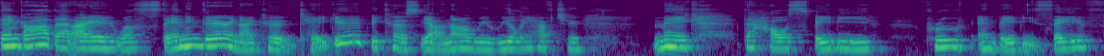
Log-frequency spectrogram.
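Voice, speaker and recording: A woman's fairly low voice in a German accent, with ordinary pitch variation. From Germany. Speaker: vlogger. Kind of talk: casual vlog talk to camera. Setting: home, in front of the camera. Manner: hesitant, with many fillers.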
